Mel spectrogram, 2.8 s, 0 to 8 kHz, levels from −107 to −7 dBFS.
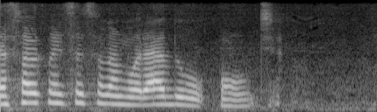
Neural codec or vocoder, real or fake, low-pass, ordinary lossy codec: codec, 16 kHz in and 24 kHz out, 1.1 kbps, FireRedTTS-2 codec; fake; 7.2 kHz; none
